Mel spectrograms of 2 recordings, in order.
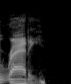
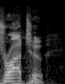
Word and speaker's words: Raty: The ones that said Artur Ratty. – Yeah. – It's because his name is R-A-T-Y, but it's Ratu.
